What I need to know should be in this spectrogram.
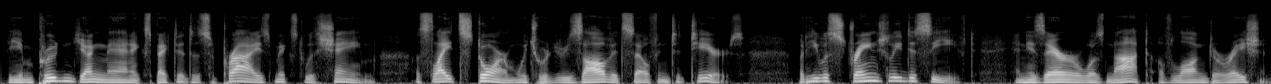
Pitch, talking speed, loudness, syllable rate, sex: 110 Hz, 145 wpm, -19 LUFS, 4.6 syllables/s, male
